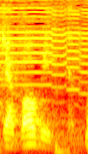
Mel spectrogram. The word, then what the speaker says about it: Jovovich: Mila, ¿cómo se dice su apellido? Jovovich. – Jovovich. – 43. – Ah, Jovovich. Muy bien.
